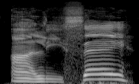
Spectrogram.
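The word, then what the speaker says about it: lycée: go next up is a lise remember y is considered an i it's pronounced like an i the e with the excellent egu over it is always pronounced a therefore we get ali say and that of course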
